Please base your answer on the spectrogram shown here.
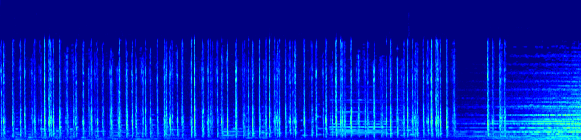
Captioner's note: keyboard clicking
